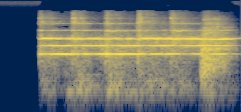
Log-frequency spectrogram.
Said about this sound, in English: Woo! You have been waiting for that victory bell.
